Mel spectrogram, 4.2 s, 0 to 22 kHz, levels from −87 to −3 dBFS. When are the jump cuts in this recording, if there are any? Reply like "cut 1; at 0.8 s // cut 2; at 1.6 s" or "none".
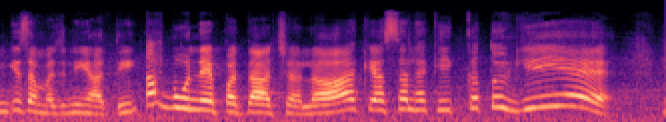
cut 1; at 0.9 s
